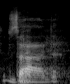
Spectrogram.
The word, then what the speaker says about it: Saad: you know I tell people my name is sad all the time but really that's not how you pronounce it's sad sad yeah it's it's hard and I and I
